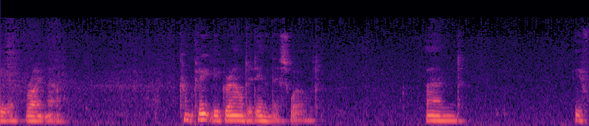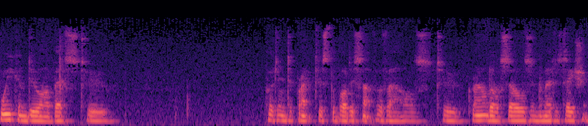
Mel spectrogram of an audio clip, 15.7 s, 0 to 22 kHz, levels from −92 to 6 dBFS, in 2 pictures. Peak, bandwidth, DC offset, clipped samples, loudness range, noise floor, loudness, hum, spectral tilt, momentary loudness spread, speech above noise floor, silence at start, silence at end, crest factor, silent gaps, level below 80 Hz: -10 dBFS; 13 kHz; under 0.1%; under 0.1%; 6 LU; -56 dBFS; -28 LUFS; none; -7 dB/octave; 20 LU; 29 dB; 0 s; 0 s; 20 dB; none; -60 dBFS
